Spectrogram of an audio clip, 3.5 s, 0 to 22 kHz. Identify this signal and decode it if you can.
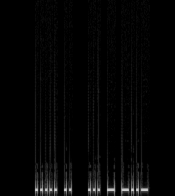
Morse code, heard as a keyed tone, about 25 wpm, 690 Hz. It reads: 5I STX
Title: Winter Field Day Exchanges Encore 25wpm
